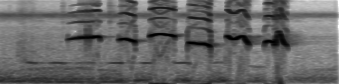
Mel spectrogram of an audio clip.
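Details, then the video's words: Loud clear 'ngeplong' singing from an Oriental magpie-robin calling out a rival: six piercing whistled notes in a steady run over under two seconds, with a faint low hum behind. "suara burung kacer gacor ngeplong memanggil lawan"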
